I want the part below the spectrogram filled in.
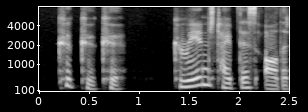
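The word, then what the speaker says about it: ㅋㅋㅋ: The character k sounds like k and when you repeat it, it mimics the sound of laughing. Ku ku ku.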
